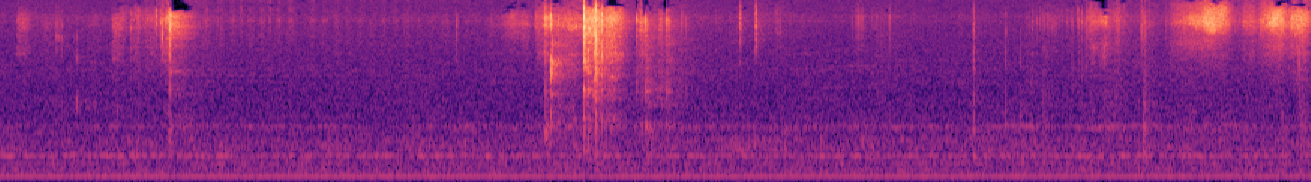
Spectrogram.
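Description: Paper washi tape being unrolled and pressed down along a planner page, over a steady low hum: a faint tap about a second in, then a short burst of crisp crackling handling noise about four seconds in.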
